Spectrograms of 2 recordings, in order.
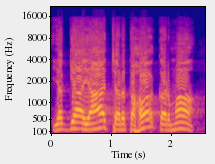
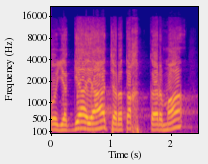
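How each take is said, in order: First: Charatah ends with an extra echo vowel, like taha. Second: Charatah ends in a short breathy tah, no vowel. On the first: The speaker calls it wrong. "which is incorrect" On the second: The speaker calls it right. "That should be the right pronunciation"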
